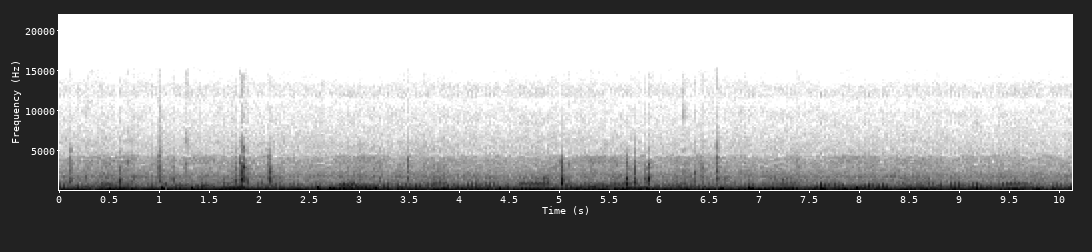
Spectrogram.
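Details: Domestic cat purring: a steady low rumble with harmonic bands held throughout, broken by scattered clicks and brief taps.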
